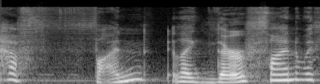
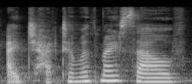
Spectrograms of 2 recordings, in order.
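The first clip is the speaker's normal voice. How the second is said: normal talking voice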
